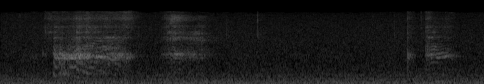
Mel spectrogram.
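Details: Snoring during sleep recorded with a snoring app: quiet, raspy, rattling breath noises recurring in bursts against a soft room hiss.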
